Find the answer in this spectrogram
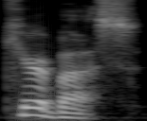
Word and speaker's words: Kiribati: But before that, most important, you'll need permission from Kiribati, which is pronounced Kiribati, since the island is part of that sovereign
